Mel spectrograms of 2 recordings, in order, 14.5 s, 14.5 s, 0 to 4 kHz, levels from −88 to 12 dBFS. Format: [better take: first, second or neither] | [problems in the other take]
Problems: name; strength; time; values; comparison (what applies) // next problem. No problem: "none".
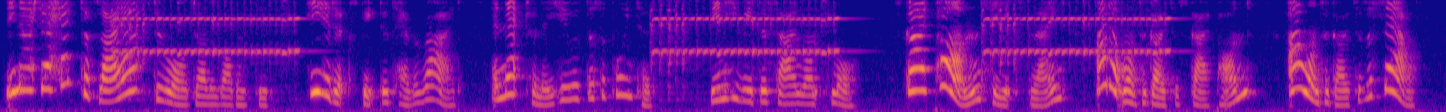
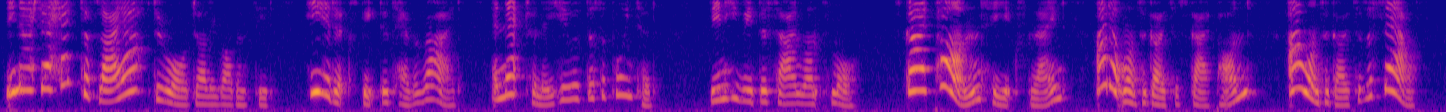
second | background sound (Bowed string instrument); 13 dB below the speech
